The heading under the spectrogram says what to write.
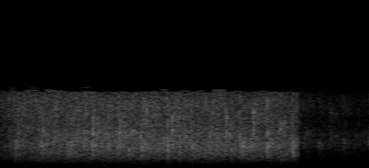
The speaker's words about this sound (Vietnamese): Và để chúng cho tràng pháo tay.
